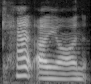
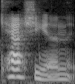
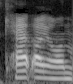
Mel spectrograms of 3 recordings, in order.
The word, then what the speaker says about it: cation: That's pronounced cation, not cation. It's cation like kitty cat.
